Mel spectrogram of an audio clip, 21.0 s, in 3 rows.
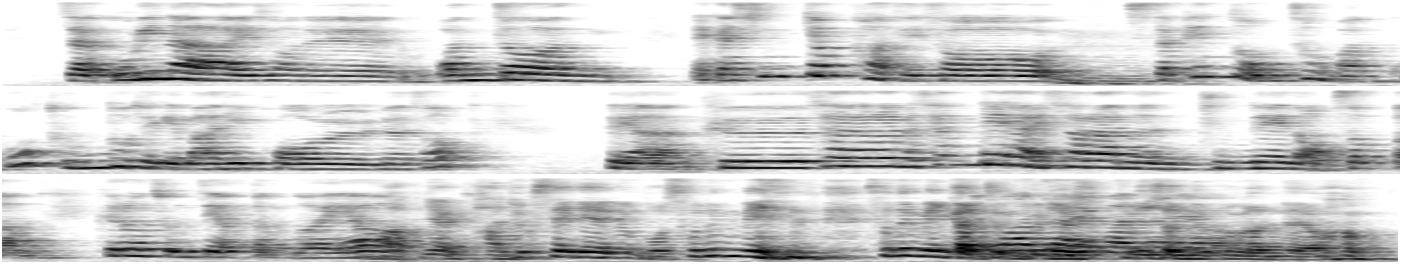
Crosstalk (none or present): present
